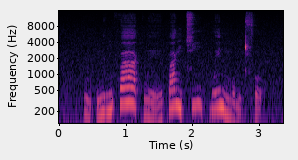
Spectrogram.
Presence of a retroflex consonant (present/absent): absent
